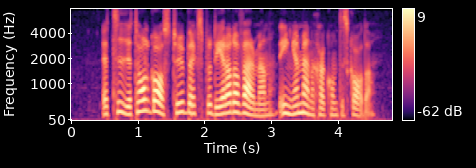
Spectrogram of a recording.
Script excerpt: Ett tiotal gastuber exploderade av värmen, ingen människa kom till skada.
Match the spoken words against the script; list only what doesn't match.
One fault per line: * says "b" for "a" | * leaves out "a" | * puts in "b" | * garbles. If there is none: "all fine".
all fine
